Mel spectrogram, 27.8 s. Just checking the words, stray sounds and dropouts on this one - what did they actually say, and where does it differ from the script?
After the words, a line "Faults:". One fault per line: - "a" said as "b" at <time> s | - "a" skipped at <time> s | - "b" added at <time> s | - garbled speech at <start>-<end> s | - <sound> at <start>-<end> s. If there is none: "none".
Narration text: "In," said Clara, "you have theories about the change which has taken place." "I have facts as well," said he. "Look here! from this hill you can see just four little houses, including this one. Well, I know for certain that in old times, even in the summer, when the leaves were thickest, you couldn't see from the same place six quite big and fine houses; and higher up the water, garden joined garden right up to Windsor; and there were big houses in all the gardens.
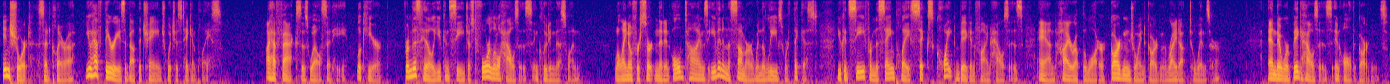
"In short," said Clara, "you have theories about the change which has taken place." "I have facts as well," said he. "Look here! from this hill you can see just four little houses, including this one. Well, I know for certain that in old times, even in the summer, when the leaves were thickest, you could see from the same place six quite big and fine houses; and higher up the water, garden joined garden right up to Windsor; and there were big houses in all the gardens.
Faults:
- "short" added at 0.2 s
- "couldn't" said as "could" at 16.8 s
